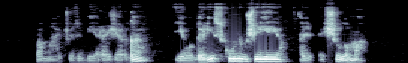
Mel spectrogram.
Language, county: Lithuanian, Vilnius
